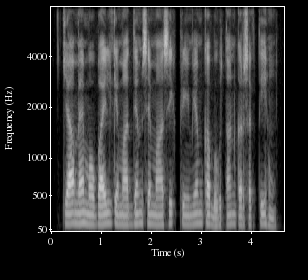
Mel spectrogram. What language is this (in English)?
Hindi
